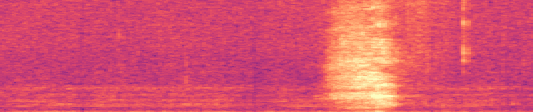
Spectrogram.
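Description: Near silence: room tone, with one short, faint breath from a man at the microphone about a second and a half in.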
